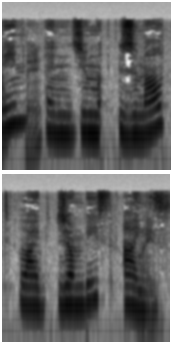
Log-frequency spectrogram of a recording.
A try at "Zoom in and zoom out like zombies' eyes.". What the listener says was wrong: 첫 발음으로 Z가 나올 때 조금 약한 경향이 있는데 Zoom in and zoom out 거기까지만 한번 해볼게요. Z를 길게 한번 읽어보세요. 네, 이렇게 Z 발음을 길게 네, 해주시면 됩니다.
